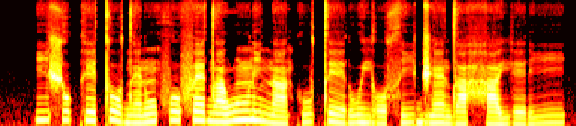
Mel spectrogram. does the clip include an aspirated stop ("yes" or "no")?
no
